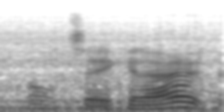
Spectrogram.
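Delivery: ordinary talk, nothing marked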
